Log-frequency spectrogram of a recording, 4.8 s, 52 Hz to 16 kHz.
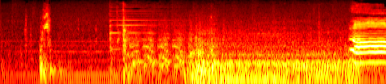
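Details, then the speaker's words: BMW start right after installing a new Yuasa HSB110 12V battery to fix a starting issue. Brisk, quick cranking for about two seconds, noticeably faster than before, then the engine catches cleanly; healthy start with good battery power. "she fires she's working come on i can't tell you how happy i'm to hear that engine perk now what i will say is that that fire that turned the engine turning so much quicker"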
